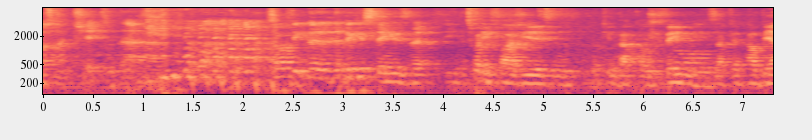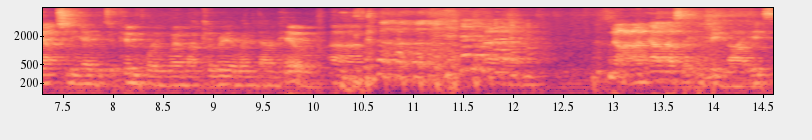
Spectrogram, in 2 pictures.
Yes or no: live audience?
yes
